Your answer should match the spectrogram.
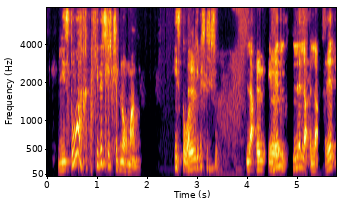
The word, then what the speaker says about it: histoire: Le H de histoire s'appelle le H muet.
